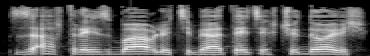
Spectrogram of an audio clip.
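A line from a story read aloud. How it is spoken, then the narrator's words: Laughing. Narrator (Russian): рассмеялся Люк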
